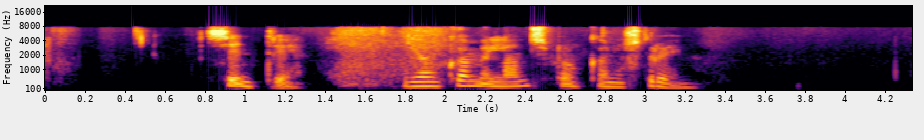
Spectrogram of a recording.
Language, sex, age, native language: Icelandic, female, 20-29, Icelandic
